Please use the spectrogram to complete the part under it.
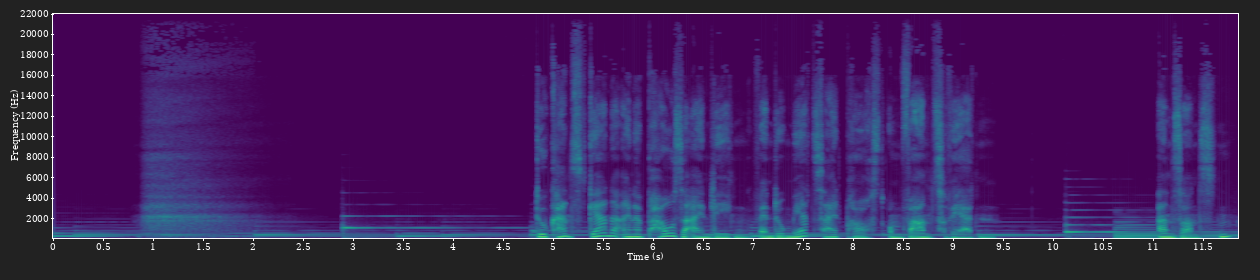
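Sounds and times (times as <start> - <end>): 
soft exhale during a guided self-touch session: 0.9 - 2.3
speech: 4.8 - 9.4, 11.1 - 11.8.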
